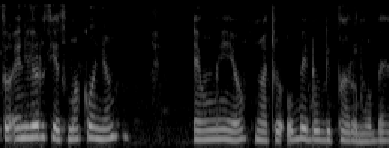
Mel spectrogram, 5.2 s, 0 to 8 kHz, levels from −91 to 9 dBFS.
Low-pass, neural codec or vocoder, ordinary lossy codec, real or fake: 7.2 kHz; codec, 16 kHz, 2 kbps, FunCodec, trained on Chinese and English, 25 frames a second; Opus, 24 kbps; fake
